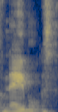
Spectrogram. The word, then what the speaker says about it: Nabal: Nabal. We'll go with Nabal. Sounds like nasal. – Naval, but with a B. – Right. – This was from my American friends. That's American Sign Language. – Nabal.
